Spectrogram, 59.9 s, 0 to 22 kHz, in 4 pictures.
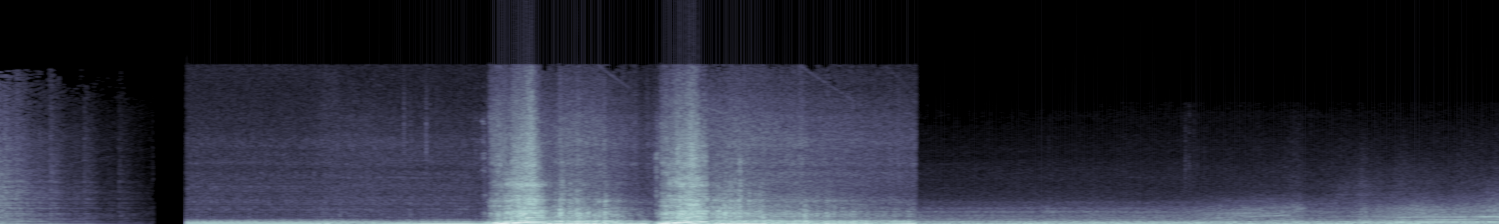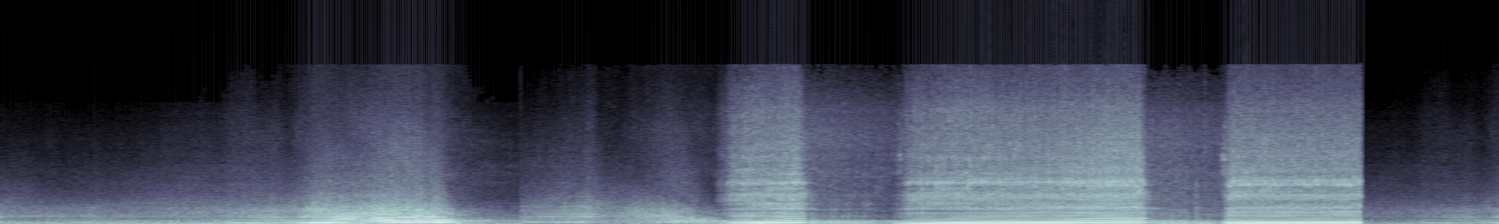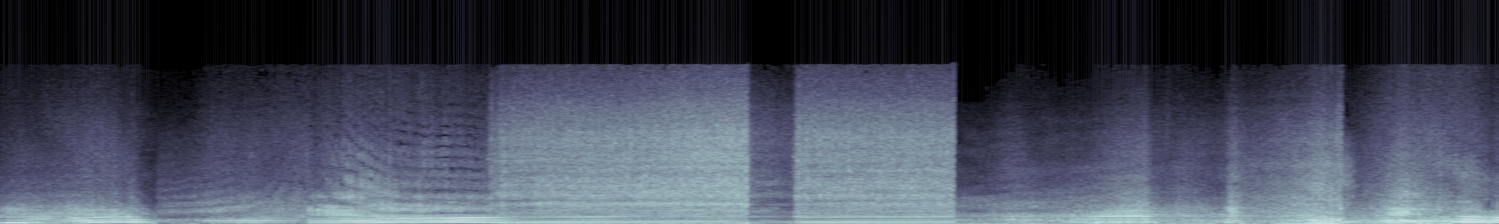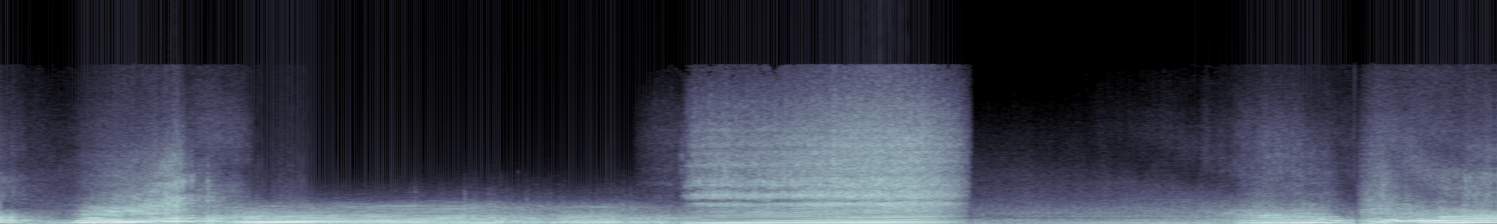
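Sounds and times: car engine revving: 0:02.0 - 0:09.2, 0:17.2 - 0:28.7, 0:29.8 - 0:54.8, 0:56.8 - 0:59.9.

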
